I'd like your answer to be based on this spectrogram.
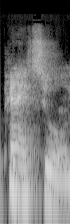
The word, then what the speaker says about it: Penei Sewell: Draft Penei. Penei Sewell. Yeah, there we go.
